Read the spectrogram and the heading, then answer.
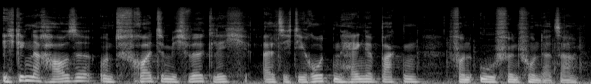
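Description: A man's voice: medium pitch, close to an everyday voice. An actor playing an earnest, obedient citizen of a totalitarian state, narrating his diary formally in a radio drama. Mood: eager, agitated. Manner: formal, measured, literary. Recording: music behind the voice. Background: music.

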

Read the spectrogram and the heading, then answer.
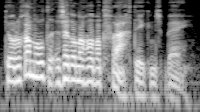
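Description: Male documentary narrator, scripted and animated in intonation, on a muffled archival radio tape. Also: fairly high pitch, normal speed. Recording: dull archival radio recording.

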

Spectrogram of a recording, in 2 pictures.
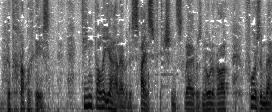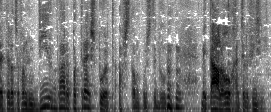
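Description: An actor playing a composed, practical spaceship captain in a 1960s radio drama, with a husky voice. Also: male voice, mid-range voice, very animated, moderate pace, fairly bright tone, heavily acted. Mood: calm, explaining. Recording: 1960s radio play recording.

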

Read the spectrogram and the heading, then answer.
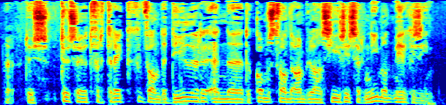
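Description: An actor playing a bossy police chief who hems between orders, in a naturalistic radio drama, with a Flemish accent. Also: male voice, lowish voice, fast, close to an everyday voice. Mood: brisk, commanding. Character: male police chief, brisk and bossy, hesitant phrasing. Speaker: actor in a radio crime serial.

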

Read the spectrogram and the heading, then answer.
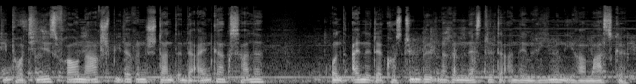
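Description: An actor playing a detached, methodical first-person narrator in a radio drama, measured, precise and matter-of-fact. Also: male voice, fairly low pitch, steady tone, over loud music, natural voice.

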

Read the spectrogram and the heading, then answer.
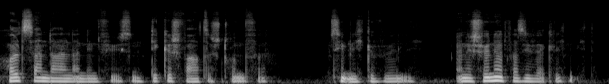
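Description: Educated young russian woman in a radio drama, gravelly soft-dark voice, thoughtful precise storytelling. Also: a bass voice, heavily acted. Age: young adult. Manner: reflective, precise, descriptive storytelling. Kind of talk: radio drama monologue as recollection.

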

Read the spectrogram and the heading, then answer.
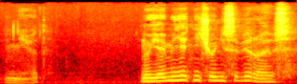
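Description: A man's voice: a little high, big pitch swings, normal speed, darkish tone. An actor playing a self-assured, dry teenage boy with a curt manner in a radio play. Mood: curt, cool. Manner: curt, dismissive.

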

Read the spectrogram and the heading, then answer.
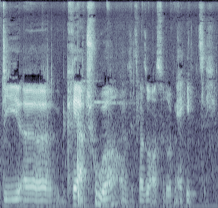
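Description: A man's voice: lowish voice, steady tone, a little slow, roomy sound, a little hiss or hum. A man narrating a tabletop roleplaying game as game master, improvising and searching for words.

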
